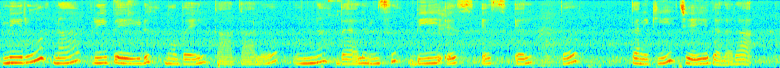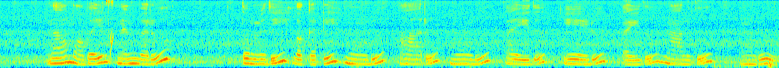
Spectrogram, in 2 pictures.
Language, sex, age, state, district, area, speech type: Telugu, female, 30-45, Andhra Pradesh, N T Rama Rao, urban, read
